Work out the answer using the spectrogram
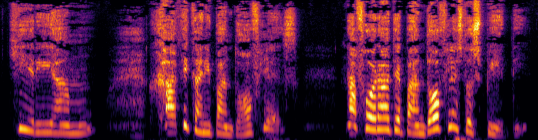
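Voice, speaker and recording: A woman's voice: on the high side, very animated, vocal fry, husky, no echo, full character voice. A woman voicing a fussy, irritable older man who complains about his neighbours' noise, in a read-aloud humorous story. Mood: irritated.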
